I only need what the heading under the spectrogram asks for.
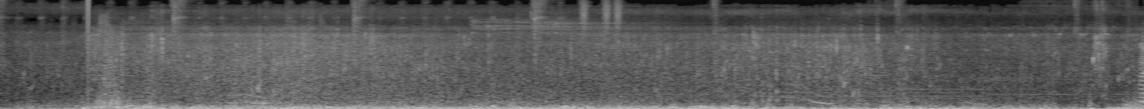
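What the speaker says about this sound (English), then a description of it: "It's so windy." Strong, steady wind buffeting the microphone at the beach with a constant low roar, and faint water and boat noise beneath it.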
